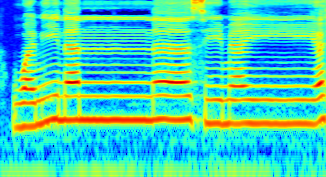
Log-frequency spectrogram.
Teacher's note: الشين ساكنه نبين التفشي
